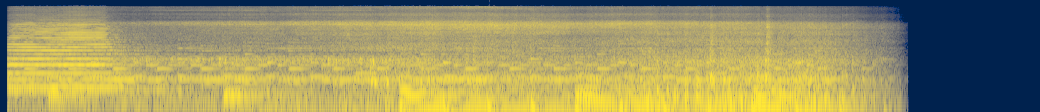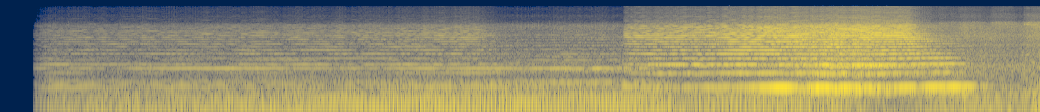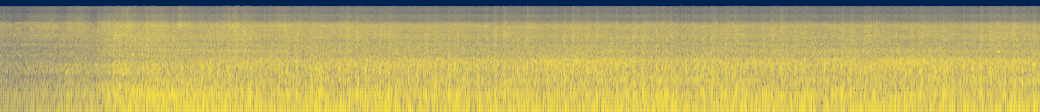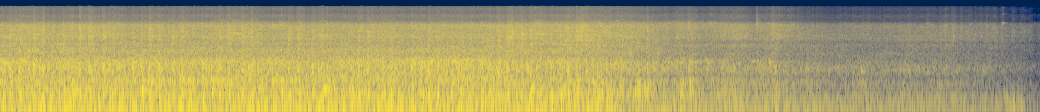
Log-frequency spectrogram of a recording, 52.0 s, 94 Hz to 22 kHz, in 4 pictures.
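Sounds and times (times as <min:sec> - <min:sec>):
locomotive twin-tone horn: 0:00.1 - 0:11.2, 0:13.4 - 0:25.4
train wheels clattering: 0:26.4 - 0:49.0.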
